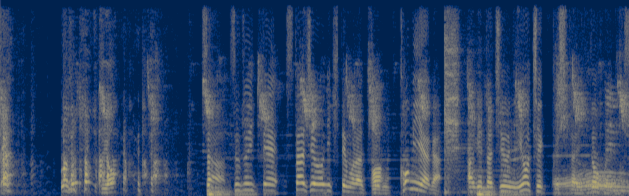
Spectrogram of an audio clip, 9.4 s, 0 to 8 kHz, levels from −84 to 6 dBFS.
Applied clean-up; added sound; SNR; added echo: neural mask model RNNoise.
